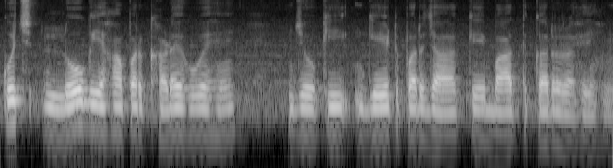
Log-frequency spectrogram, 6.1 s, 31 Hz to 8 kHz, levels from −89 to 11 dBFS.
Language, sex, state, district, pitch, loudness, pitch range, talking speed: Hindi, male, Madhya Pradesh, Dhar, 115 Hz, -19 LUFS, 100-115 Hz, 165 wpm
